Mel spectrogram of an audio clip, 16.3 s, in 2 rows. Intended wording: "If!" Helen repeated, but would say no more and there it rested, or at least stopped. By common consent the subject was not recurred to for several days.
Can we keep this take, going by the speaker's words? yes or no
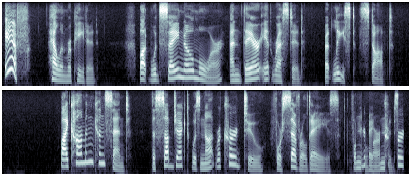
no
